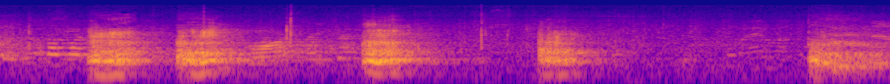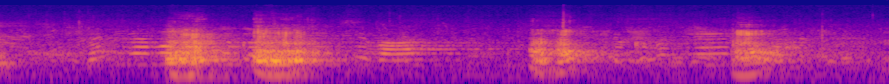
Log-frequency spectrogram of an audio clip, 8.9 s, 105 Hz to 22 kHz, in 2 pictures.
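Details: California sea lion mother and newborn pup at Higashiyama Zoo, Japan, on Wednesday, 28 June 2023: short, hoarse, barking calls in separate bursts, some doubled, with gaps of one to two seconds between them.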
